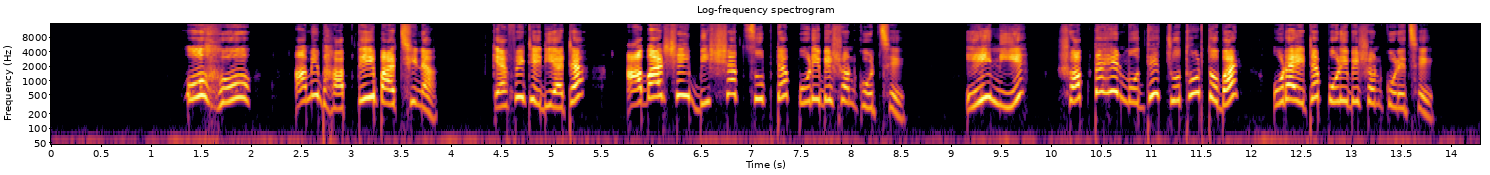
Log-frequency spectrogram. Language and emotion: Bengali, disgusted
